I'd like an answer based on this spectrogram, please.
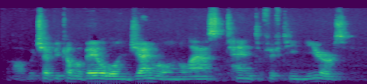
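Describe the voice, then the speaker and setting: A man speaks with an American accent. The recording has audible room echo and noticeable background noise. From US Midwest, Milwaukee, Wisconsin. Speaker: medical research scientist, institute director. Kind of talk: interview.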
